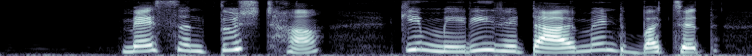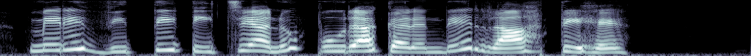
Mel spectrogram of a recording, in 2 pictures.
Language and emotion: Punjabi, happy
